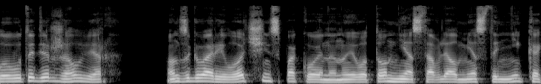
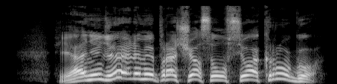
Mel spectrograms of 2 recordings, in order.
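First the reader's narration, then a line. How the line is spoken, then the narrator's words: Barking. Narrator (Russian): рявкнул он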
